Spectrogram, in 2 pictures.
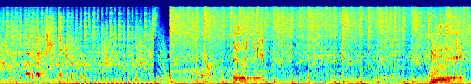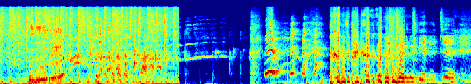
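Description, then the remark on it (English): Loud, repeated burps over a steady, thumping musical backing, followed by a brief drop-off and then a few more belches mixed with chuckling voices. “Dude, imagine people dancing to that. With all the fucking burps going on.”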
